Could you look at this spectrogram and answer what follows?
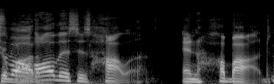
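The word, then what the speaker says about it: challah: don't mean first of all all this is Hala and habad say it right say it habad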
